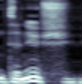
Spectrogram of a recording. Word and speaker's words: Dhanush: Dhanush. – Dhanush.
